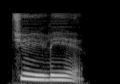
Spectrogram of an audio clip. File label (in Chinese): "剧烈", Chinese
